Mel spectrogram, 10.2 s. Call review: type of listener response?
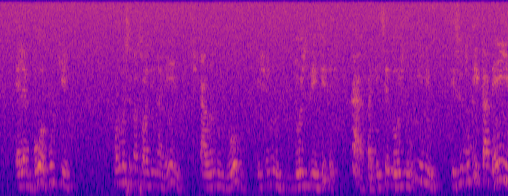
listening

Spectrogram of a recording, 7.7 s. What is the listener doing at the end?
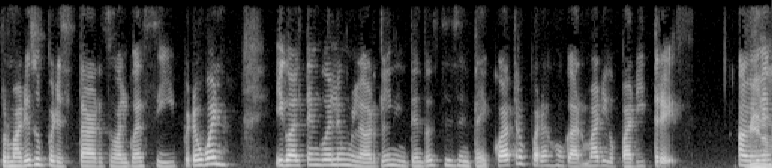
taking over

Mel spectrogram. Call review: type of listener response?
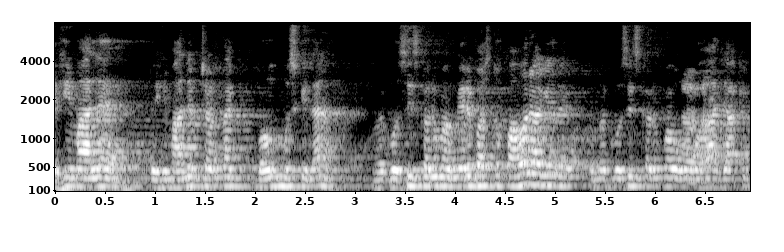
listening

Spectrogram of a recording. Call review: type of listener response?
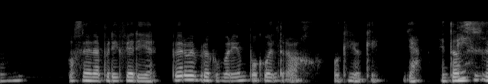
taking over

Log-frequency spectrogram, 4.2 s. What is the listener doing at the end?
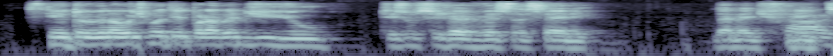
taking over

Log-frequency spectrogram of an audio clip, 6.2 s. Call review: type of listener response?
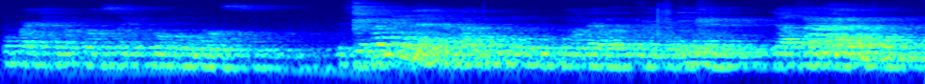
taking over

